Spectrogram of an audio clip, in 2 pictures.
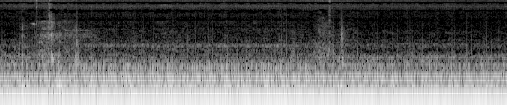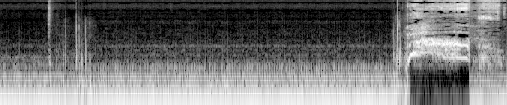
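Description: Car engine idling, heard inside the cabin as a steady, loud low rumble, with a few light clicks and knocks. It breaks off abruptly shortly before the end.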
